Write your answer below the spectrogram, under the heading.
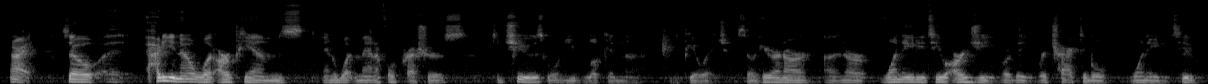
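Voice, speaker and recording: A man with a lowish voice teaches a flight lesson, talking loosely and conversationally, filling gaps with ums and uhs. A faint hum sits under the recording. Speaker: flight instructor. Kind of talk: lecture-style flight lesson.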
